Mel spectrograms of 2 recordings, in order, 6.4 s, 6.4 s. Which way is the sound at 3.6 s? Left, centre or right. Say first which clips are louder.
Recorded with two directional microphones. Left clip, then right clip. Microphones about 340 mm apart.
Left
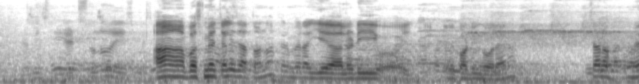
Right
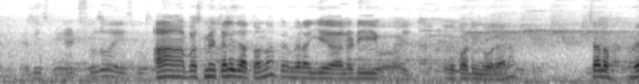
Even; left.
